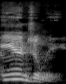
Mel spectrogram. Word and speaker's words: Angeli: I don't like butcher it out oh uh Angelie Angelie is that Italian yeah yes it means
